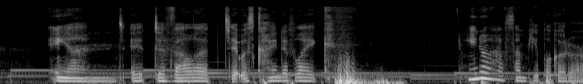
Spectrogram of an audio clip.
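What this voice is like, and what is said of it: Calm, soothing radio-style voice. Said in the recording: “podcast voice my NPR voice ... I had the perfect voice for radio ... my voice is very calm ... this is my stewardess voice”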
